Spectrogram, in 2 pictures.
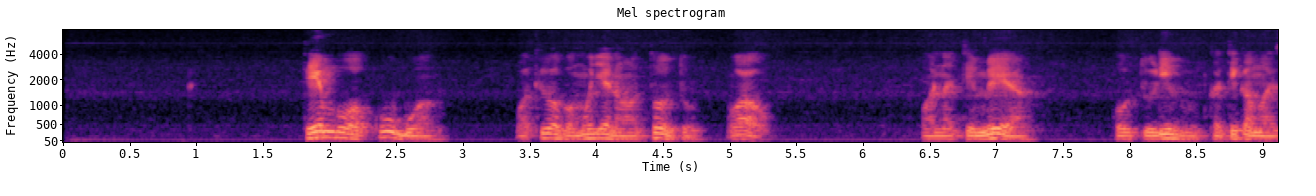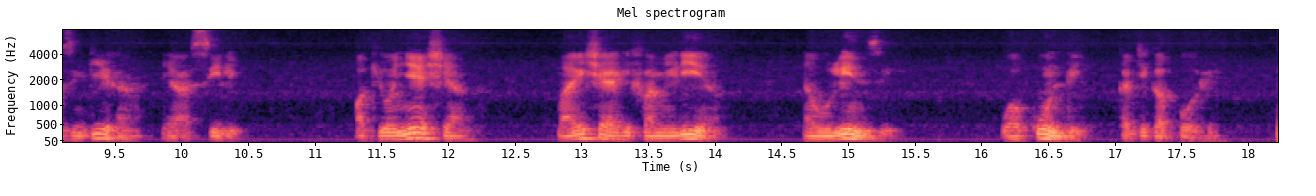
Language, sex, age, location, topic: Swahili, male, 18-24, Dar es Salaam, agriculture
